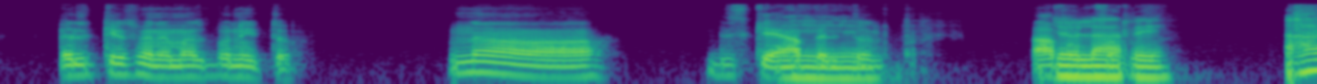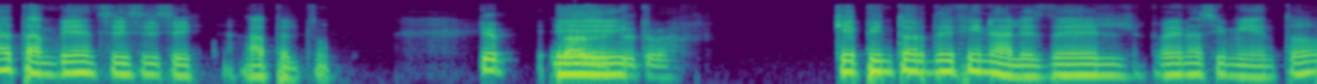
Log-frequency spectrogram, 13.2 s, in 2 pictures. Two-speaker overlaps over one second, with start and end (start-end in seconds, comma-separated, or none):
none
